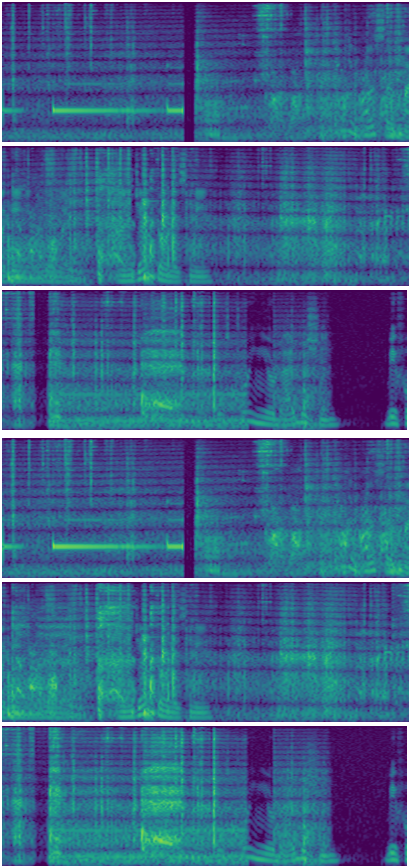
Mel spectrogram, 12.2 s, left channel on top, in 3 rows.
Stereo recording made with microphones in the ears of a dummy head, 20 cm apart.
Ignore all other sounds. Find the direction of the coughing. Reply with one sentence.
In this clip you hear the coughing on the right.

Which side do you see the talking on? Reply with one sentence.
In this clip you hear the talking on the left.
